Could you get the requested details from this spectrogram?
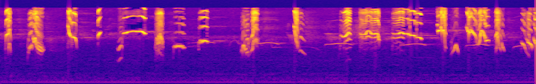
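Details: Fighting song of an oriental magpie-robin at a trapping site in Vietnam: a continuous run of varied high whistles, slurred rising and falling notes and rapid buzzy chirps with brief gaps, very busy throughout, over a faint steady low hum.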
